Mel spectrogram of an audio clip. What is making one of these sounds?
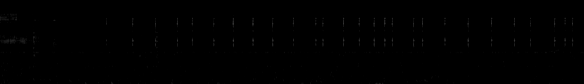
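A fishing reel ticks softly in quick, uneven clicks.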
